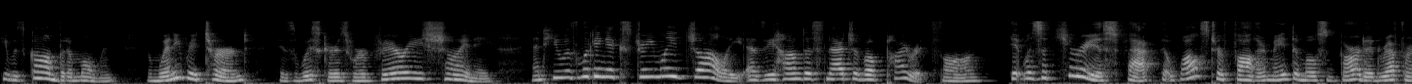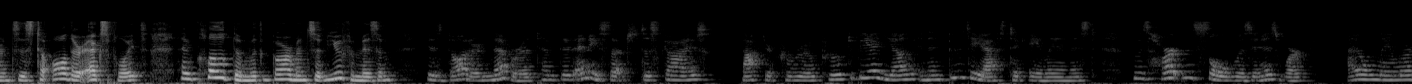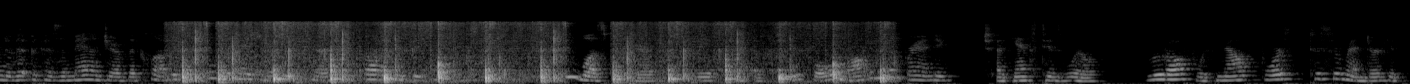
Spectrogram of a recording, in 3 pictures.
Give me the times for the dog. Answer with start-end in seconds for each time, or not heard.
not heard.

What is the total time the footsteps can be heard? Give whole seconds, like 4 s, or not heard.
7 s.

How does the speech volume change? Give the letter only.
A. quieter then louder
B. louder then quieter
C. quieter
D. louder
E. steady
C.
